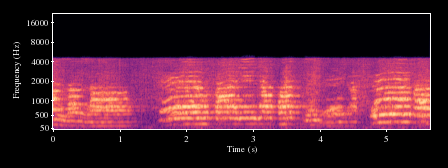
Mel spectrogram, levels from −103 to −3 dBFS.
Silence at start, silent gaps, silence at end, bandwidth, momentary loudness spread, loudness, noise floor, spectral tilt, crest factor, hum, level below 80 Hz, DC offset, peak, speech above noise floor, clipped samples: 0 s; none; 0 s; 4.8 kHz; 14 LU; -15 LUFS; -36 dBFS; -0.5 dB/octave; 14 dB; none; -60 dBFS; under 0.1%; -2 dBFS; 23 dB; under 0.1%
